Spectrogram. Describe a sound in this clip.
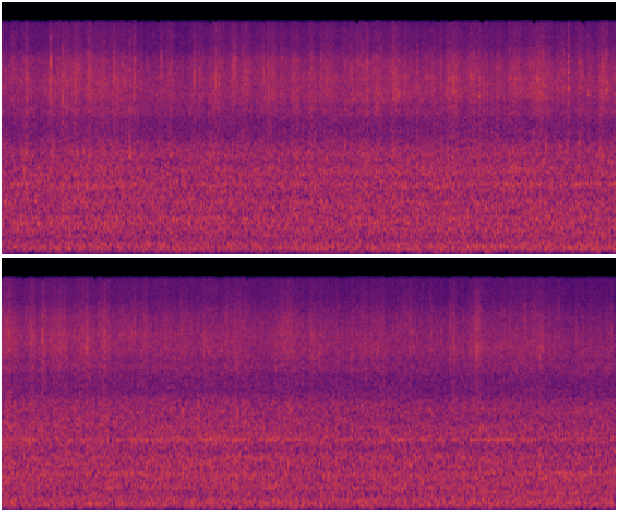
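A ship's engine rumbles low and steady close by.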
